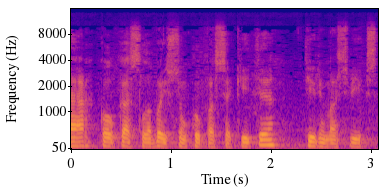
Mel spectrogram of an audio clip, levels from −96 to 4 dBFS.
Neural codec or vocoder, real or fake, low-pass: none; real; 14.4 kHz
